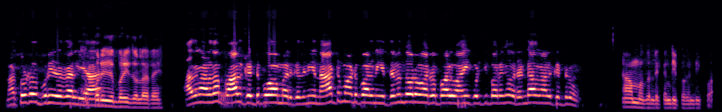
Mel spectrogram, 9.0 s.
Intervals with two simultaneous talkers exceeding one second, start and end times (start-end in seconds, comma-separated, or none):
none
